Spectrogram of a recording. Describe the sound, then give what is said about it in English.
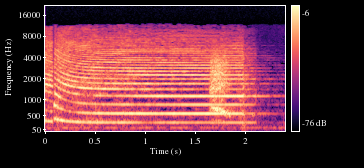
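A single loud air horn blast holds steady for about two seconds, a bright, brassy tone rich in harmonics, then cuts off abruptly with no voices present. “Has anybody played the air horn for Joan Rivers?”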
